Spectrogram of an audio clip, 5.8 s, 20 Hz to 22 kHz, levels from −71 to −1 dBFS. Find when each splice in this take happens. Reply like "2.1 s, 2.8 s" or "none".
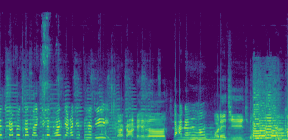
none

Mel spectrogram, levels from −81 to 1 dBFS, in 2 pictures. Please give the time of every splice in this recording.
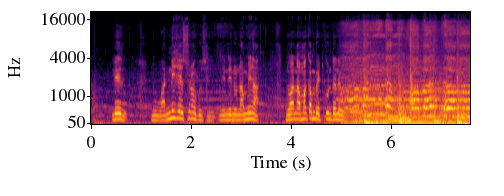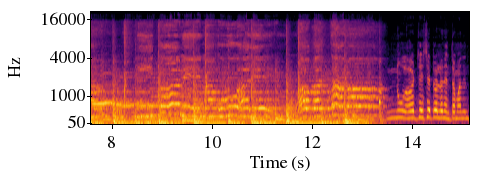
13.5 s

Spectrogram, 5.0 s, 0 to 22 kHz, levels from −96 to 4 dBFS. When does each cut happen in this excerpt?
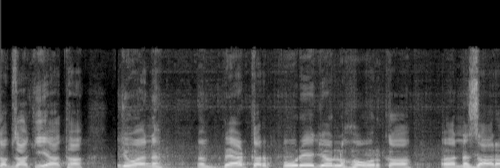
1.2 s

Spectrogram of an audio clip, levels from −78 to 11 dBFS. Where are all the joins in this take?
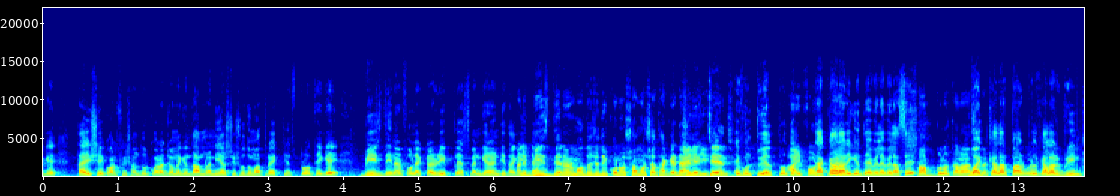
9.2 s

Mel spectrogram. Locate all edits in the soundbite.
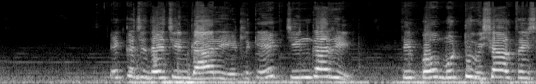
none

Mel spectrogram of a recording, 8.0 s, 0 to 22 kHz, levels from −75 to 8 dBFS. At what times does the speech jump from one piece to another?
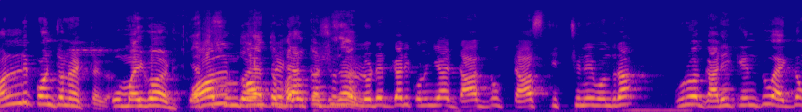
none

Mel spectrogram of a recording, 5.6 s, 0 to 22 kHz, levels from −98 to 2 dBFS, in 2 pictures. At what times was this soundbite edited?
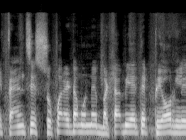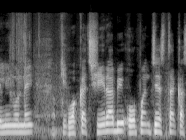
3.6 s

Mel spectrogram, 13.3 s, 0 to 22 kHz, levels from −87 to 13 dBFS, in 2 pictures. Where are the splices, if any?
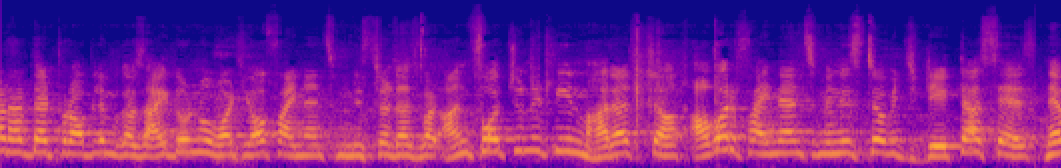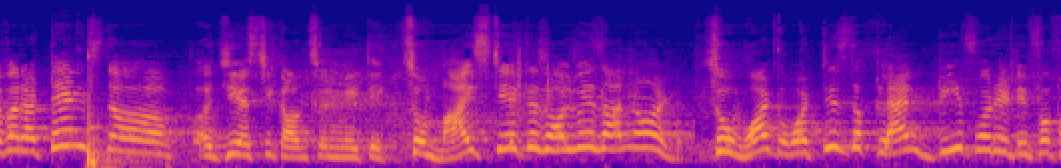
4.3 s, 6.5 s, 9.1 s, 10.9 s

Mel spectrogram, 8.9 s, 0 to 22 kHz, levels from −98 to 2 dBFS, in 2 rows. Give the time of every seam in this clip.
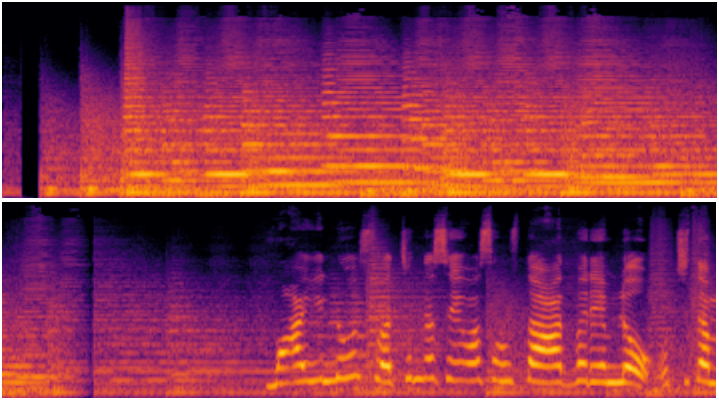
5.9 s

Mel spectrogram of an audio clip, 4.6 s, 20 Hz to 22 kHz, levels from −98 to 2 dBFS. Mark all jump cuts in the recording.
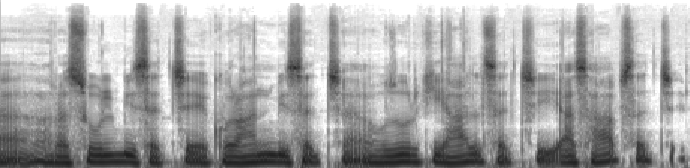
none

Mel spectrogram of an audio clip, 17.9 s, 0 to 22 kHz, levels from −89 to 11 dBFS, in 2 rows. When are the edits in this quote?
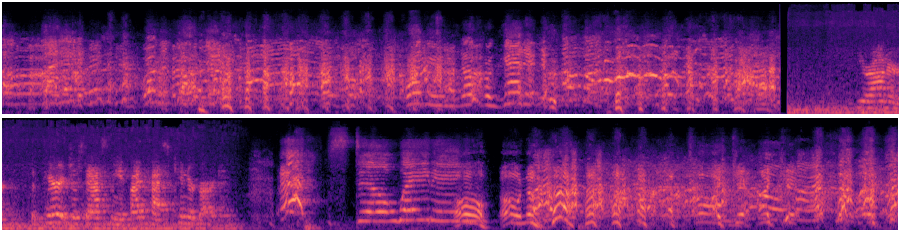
none

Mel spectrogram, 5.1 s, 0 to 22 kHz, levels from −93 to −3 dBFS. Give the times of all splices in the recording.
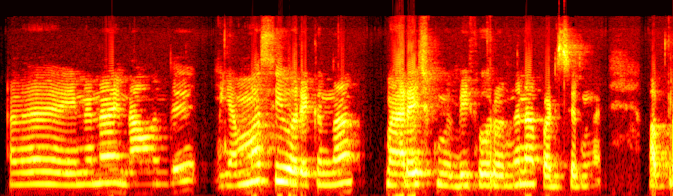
none

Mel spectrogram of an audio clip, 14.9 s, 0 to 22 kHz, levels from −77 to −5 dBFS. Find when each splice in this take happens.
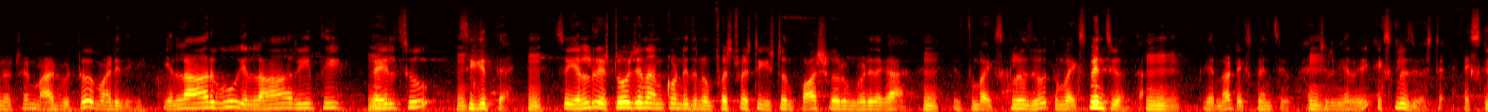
1.5 s

